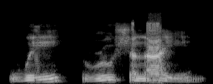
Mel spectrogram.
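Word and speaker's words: וירושלים: from underneath the waw, but this yoth becomes silent, and the simple shua underneath it also drops out and is not pronounced. And you combine the yoth with the dot under the waw, it gives you we Rushalayim, meaning and Jerusalem.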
